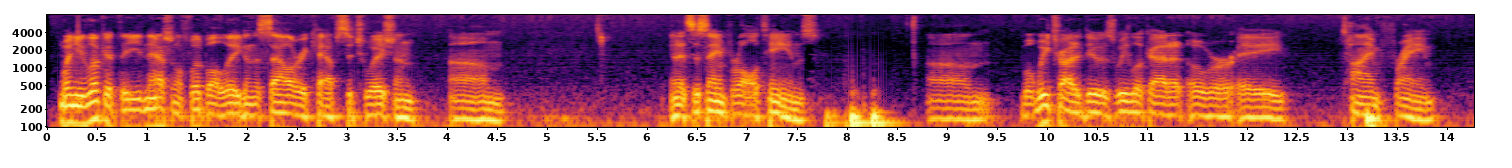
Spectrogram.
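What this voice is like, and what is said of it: Pleasant, cheery speaking voice. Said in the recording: “pleasant Bill Belichick come out ... in a pretty cheery voice”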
